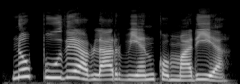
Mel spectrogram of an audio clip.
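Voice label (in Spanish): no puede hablar bien con Maria, Spanish, female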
